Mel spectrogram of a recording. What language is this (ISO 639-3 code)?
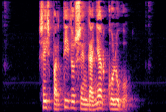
glg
